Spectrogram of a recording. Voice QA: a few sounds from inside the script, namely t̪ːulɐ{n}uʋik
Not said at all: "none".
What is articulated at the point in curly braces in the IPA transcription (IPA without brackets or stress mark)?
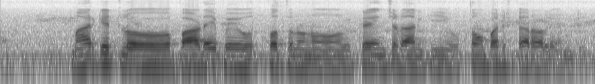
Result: n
